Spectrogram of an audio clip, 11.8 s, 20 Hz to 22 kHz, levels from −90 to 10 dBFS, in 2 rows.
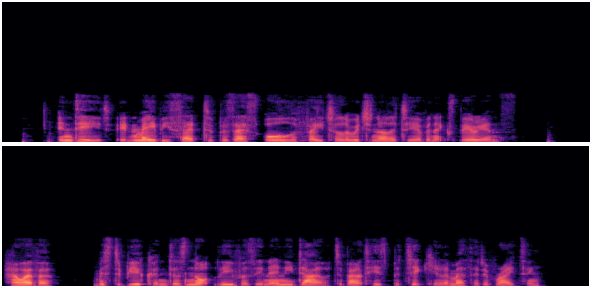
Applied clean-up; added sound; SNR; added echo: none; none; none; none.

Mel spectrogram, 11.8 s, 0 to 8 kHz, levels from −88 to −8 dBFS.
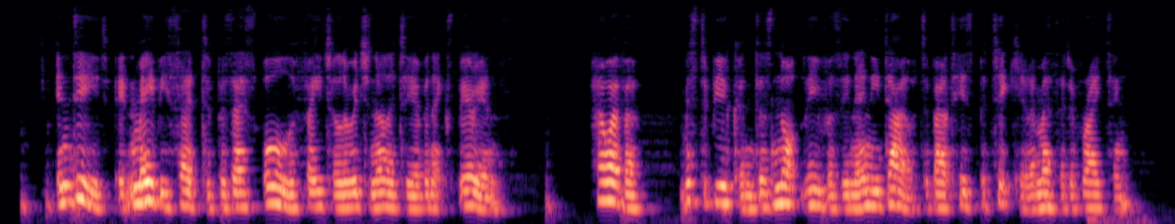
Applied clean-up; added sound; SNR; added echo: none; none; none; reverberation time 0.3 s.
